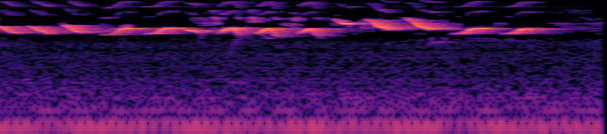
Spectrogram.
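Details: Eurasian bullfinch song used to teach a young bird; a steady run of pure, descending whistles, roughly four per second, with a brief higher phrase in the middle.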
